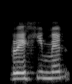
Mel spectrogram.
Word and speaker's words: régimen: aumenta una sílaba bien régimen régimen es esdrújula es esdrújula y se tiene que tildar regímenes regímenes también se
